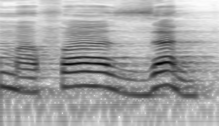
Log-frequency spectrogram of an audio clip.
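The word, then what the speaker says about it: مَفَازًا: Innalil muttaqina mafazan. Maka akan dibaca innalil muttaqina mafaza. Nah, 2 harokat.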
